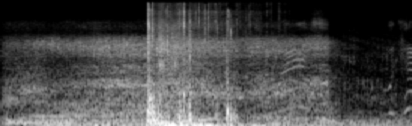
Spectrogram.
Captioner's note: growls; dramatic music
